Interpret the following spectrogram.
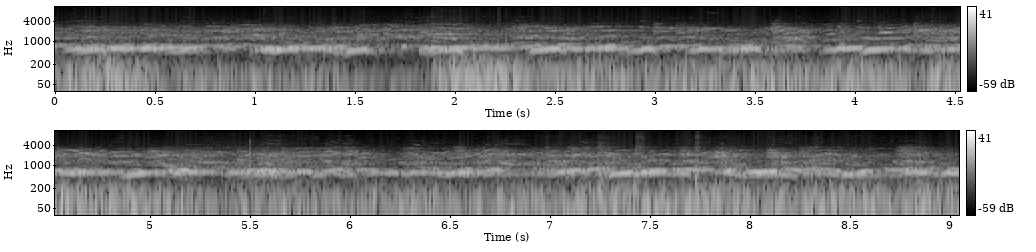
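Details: Beagle pack running rabbits on a hunt in Vera, Virginia, late in the day: a dense, continuous chorus of overlapping mid-pitched bays from several hounds, with no pauses across the whole stretch.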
